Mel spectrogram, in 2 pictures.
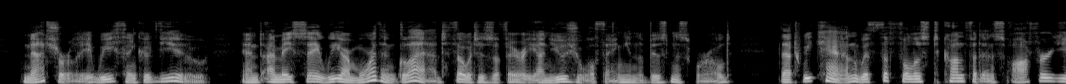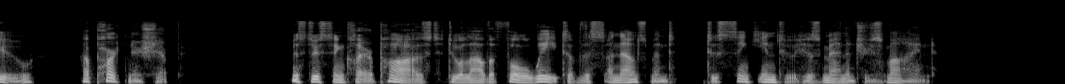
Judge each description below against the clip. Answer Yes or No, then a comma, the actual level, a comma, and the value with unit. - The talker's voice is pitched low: Yes, low, 105 Hz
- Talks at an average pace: Yes, average, 150 wpm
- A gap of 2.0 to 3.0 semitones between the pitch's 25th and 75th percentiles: No, average, 5.2 semitones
